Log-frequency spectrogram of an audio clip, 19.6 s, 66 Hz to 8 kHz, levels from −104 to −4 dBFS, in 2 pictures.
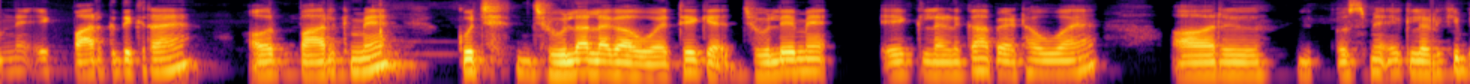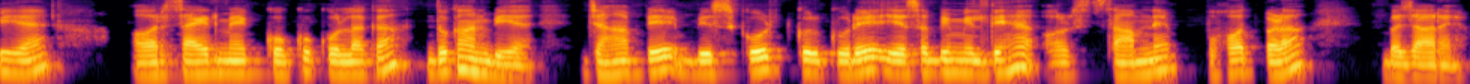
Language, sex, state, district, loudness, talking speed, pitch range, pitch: Hindi, male, Bihar, Jahanabad, -17 LUFS, 170 wpm, 120-140 Hz, 130 Hz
